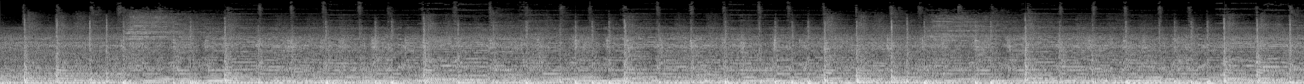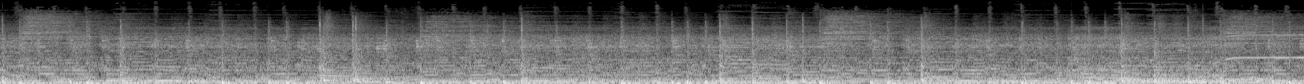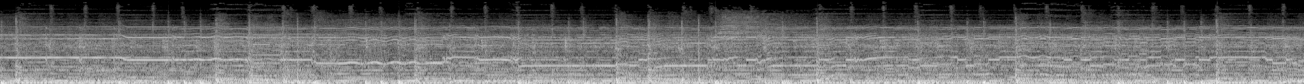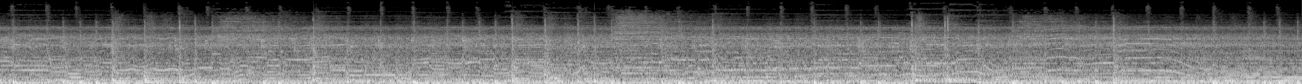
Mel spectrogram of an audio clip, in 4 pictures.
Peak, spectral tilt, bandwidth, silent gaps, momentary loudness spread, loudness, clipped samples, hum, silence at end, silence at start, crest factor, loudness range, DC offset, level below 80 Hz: 0 dBFS; -5.5 dB/octave; 17 kHz; none; 3 LU; -12 LUFS; 0.2%; none; 0 s; 0 s; 10 dB; 2 LU; under 0.1%; -16 dBFS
